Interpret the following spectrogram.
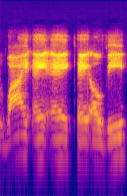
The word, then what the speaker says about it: Yakov: I say it I say it right, but but I always put a a at the end of it for some reason. I say Yakov and it's just Yakov.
